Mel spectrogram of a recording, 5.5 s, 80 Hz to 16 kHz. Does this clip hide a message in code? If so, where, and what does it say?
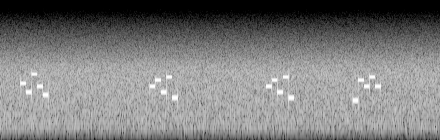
Yes: five-tone selective call (ZVEI) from 0.3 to 4.8 s, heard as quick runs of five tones, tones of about 70 ms, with radio hiss and a squelch burst at the end. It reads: 85574 79503 79503 29707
